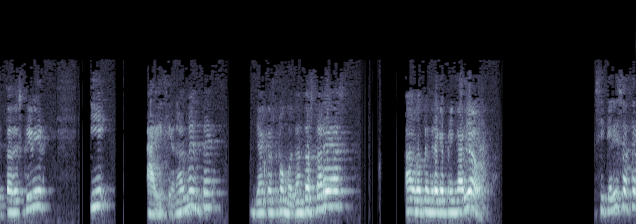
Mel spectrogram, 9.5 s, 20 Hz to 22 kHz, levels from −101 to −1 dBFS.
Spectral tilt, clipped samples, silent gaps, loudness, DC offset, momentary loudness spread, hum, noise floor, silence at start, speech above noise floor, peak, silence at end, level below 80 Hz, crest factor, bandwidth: -8.5 dB/octave; under 0.1%; 1.19-1.35 s, 1.76-2.20 s, 3.43-3.74 s, 5.59-5.65 s, 5.74-6.07 s, 7.54-8.91 s; -20 LUFS; under 0.1%; 16 LU; none; under -90 dBFS; 0 s; over 70 dB; -4 dBFS; 0 s; -60 dBFS; 18 dB; 6.8 kHz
